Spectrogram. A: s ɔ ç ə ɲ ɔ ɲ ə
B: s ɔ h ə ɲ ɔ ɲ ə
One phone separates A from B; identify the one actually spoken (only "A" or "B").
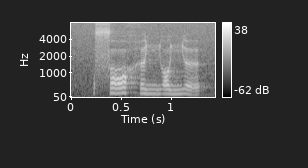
B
